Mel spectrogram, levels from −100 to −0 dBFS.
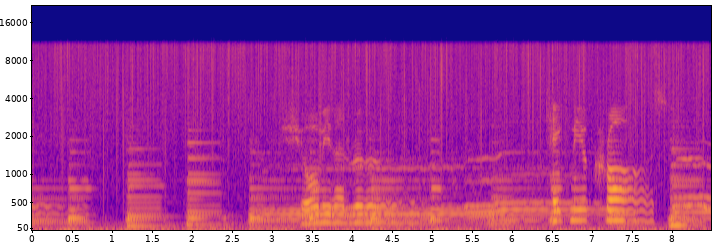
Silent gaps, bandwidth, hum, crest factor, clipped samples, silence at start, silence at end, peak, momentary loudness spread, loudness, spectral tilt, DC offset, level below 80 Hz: none; 12 kHz; none; 22 dB; under 0.1%; 0 s; 0 s; -8 dBFS; 12 LU; -30 LUFS; -5 dB/octave; under 0.1%; -48 dBFS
